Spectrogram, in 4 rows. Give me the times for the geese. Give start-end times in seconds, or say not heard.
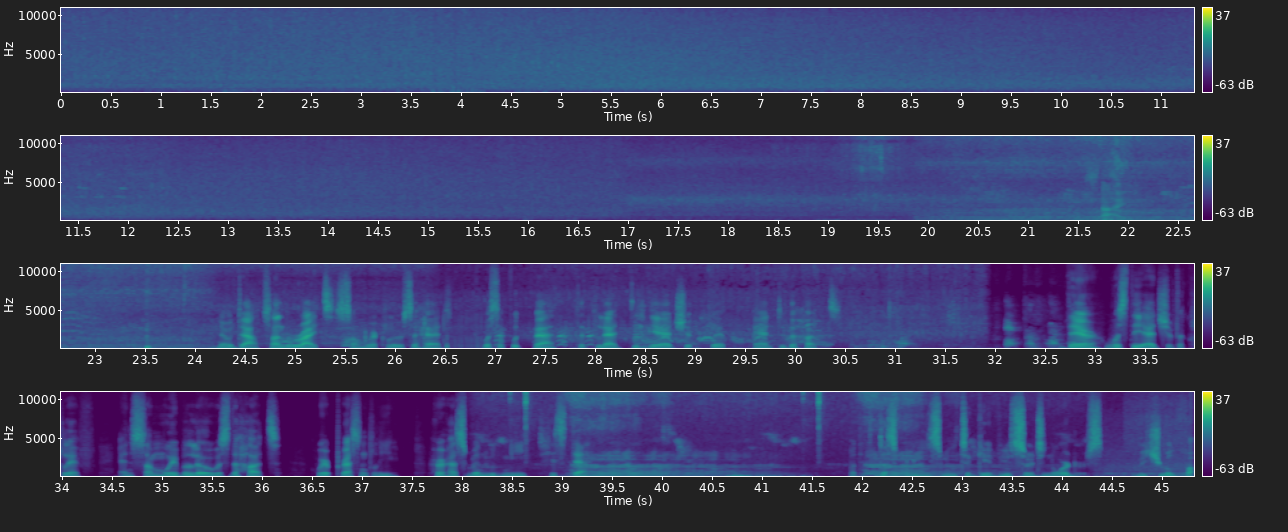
not heard.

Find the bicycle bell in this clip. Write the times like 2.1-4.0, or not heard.
not heard.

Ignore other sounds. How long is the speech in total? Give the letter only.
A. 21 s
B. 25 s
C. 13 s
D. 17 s
D.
